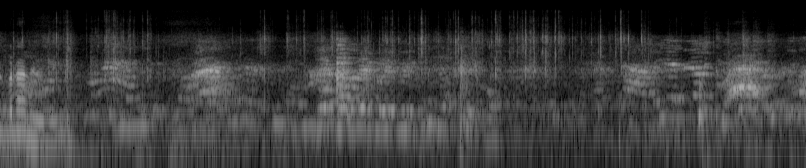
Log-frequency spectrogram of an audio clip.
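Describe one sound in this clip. A plastic snack wrapper crinkles in someone's hands.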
